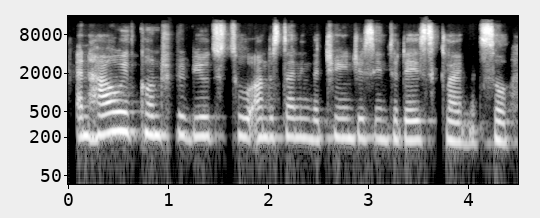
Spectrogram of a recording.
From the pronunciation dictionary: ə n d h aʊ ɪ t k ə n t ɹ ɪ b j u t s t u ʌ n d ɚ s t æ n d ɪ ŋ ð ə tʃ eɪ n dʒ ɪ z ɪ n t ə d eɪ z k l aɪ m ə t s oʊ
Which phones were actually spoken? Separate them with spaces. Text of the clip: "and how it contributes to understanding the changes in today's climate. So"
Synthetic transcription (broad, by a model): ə n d h aʊ ɪ t k ə n t ɹ ɪ b j u t s t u ʌ n d ɚ s t æ n d ɪ ŋ ð ə tʃ eɪ n dʒ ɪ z ɪ n t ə d eɪ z k l aɪ m ə t s oʊ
